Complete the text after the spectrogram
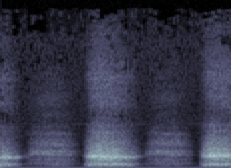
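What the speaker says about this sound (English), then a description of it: "hyperventilating is not only breathing rapidly" A person demonstrates hyperventilating: rapid, forceful breaths alternating in and out, about four quick gasping breaths close to the microphone with no talk.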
